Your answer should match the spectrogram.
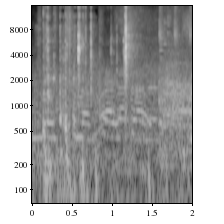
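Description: Indistinct voices talking, with one sharp click a little over a second in.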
